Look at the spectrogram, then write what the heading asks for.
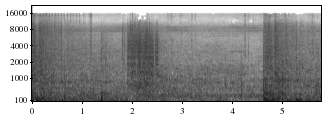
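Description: Aerial firework shells bursting overhead: a sharp boom at the very start and another about four and a half seconds in, each trailing off in a low rolling echo.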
